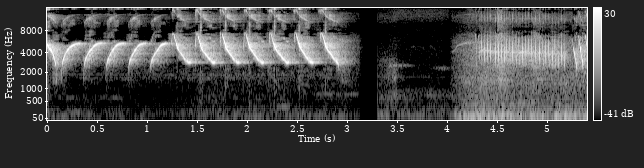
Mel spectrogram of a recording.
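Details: Canary song used as a lure to coax silent canaries back into singing: about a dozen bright descending whistled notes repeated rapidly, a brief pause, then a buzzy trill.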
